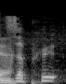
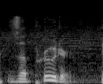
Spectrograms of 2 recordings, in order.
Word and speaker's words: Zapruder: Oh yeah, Zapruder. – Zapruder. – Zapruder.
